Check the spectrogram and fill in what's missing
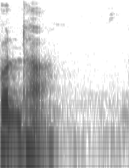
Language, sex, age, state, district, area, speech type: Assamese, male, 18-30, Assam, Tinsukia, urban, read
